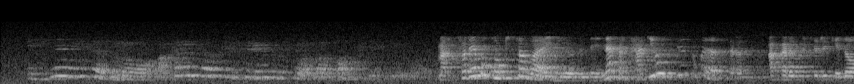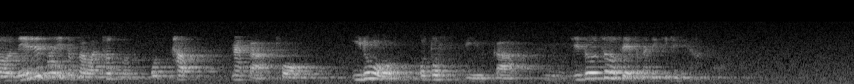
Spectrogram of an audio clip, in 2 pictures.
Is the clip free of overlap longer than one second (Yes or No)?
Yes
